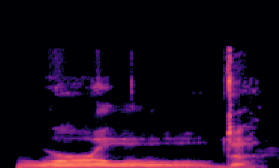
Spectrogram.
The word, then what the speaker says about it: world: you kind of have to swallow your tongue in the beginning. Ul, ul, world, world. And that's different from word, where your tongue just stays in the back. Word, world. You have to bring your tongue forward for the L.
